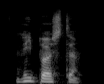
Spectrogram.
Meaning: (noun) 1. riposte 2. retaliation, response, counterattack 3. retort (witty response, quick reply); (verb) inflection of riposter: first/third-person singular present indicative/subjunctive
- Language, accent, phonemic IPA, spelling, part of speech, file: French, France, /ʁi.pɔst/, riposte, noun / verb, LL-Q150 (fra)-riposte.wav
